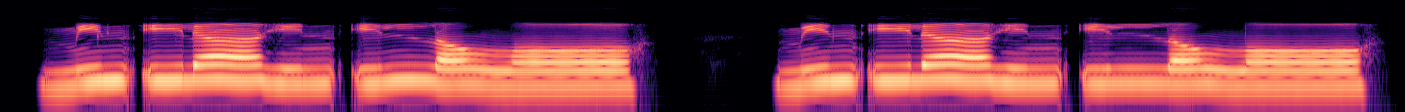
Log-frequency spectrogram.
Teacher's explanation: पहला लाम बारीक और लफ्ज़ अल्लाह का लाम मोटा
